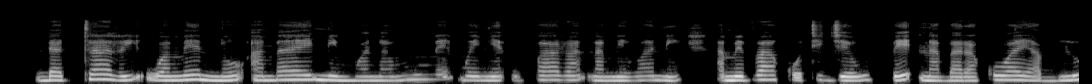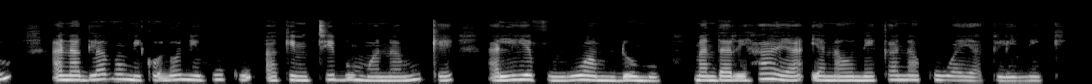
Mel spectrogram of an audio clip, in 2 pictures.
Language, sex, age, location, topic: Swahili, female, 25-35, Kisumu, health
